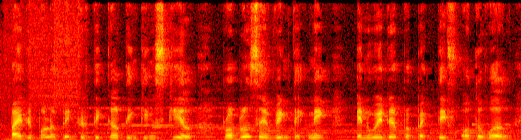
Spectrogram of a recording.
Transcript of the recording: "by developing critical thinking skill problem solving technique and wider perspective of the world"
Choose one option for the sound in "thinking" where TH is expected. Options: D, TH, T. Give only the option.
T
